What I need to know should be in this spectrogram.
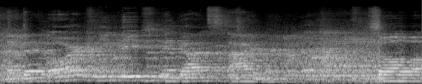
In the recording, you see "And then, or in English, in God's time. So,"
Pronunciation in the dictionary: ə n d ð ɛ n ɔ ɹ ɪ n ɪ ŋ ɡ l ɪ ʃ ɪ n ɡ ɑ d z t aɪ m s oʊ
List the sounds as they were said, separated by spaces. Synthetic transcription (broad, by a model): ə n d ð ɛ ɔ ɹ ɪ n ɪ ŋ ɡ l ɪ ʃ ɪ n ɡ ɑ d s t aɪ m s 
